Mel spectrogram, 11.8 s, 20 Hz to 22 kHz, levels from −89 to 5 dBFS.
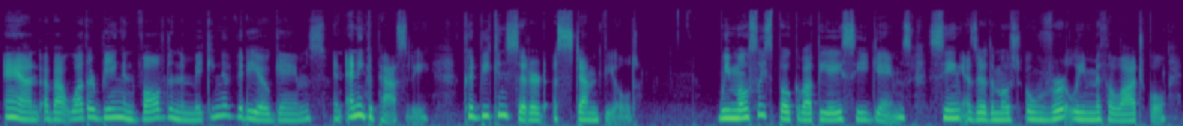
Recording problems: none

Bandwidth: 16 kHz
